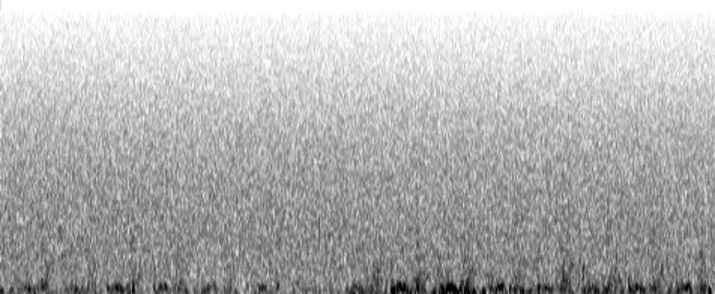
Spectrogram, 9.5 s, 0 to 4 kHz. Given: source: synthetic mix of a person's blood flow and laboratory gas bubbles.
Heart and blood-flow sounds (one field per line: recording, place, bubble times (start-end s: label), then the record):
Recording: Doppler ultrasound of blood flow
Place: precordium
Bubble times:
0.27-0.32 s: bubbles
3.92-3.99 s: bubbles
4.21-4.28 s: bubbles
7.37-7.67 s: bubbles
8.70-8.93 s: bubbles
From the record:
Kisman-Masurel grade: 121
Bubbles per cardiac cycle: 1 to 2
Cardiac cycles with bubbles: 10 to 50%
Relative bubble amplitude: barely perceptible (0.100 to 0.250)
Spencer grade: 2 (many but less than half of the cardiac periods contain bubble signals, singularly or in groups)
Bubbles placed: anywhere in the cardiac cycle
